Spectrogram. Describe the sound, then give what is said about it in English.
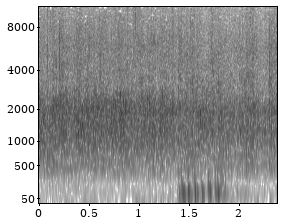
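An audience at a church service gives a hand clap of praise: soft, steady, continuous applause, with a low voice briefly audible beneath it. “Can we give him a hand clap of praise today?”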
